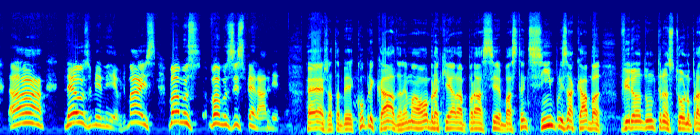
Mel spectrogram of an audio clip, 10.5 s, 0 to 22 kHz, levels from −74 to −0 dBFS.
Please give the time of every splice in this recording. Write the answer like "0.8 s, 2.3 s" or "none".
4.0 s

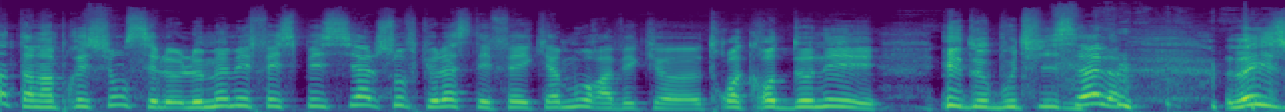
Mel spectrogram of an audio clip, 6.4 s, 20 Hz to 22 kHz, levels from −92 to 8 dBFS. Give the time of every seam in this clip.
4.7 s

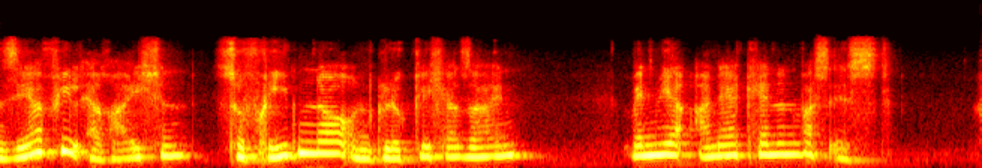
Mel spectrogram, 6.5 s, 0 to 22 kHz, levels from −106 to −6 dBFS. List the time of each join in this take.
1.4 s

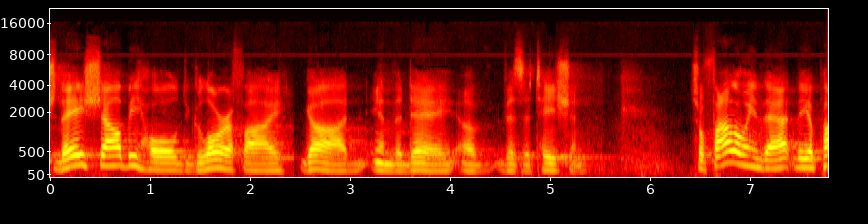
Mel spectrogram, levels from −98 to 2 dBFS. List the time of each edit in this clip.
2.4 s

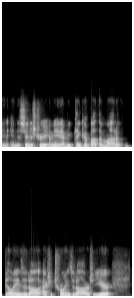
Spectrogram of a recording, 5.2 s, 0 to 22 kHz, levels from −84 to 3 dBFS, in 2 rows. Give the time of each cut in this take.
0.9 s

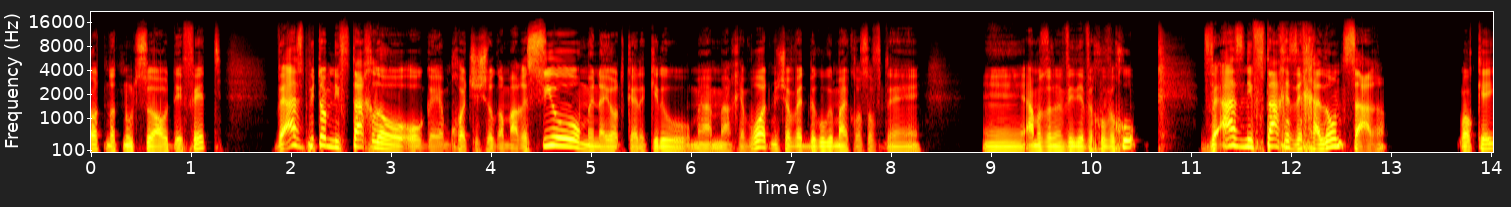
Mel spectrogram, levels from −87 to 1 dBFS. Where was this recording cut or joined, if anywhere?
none

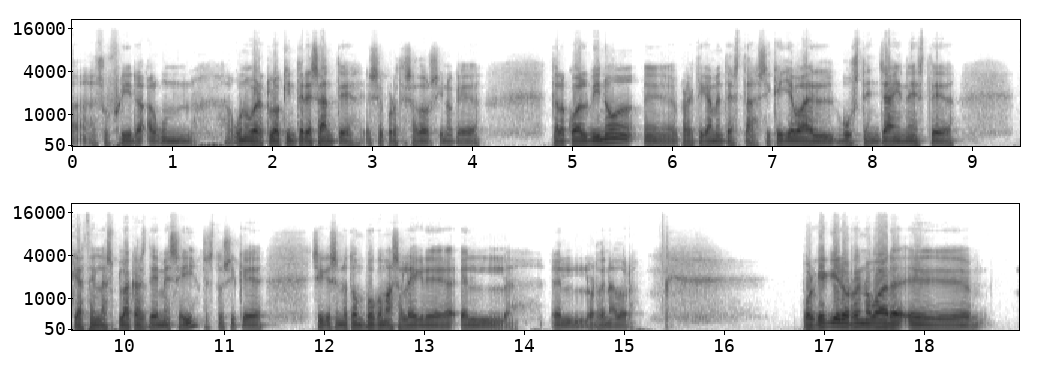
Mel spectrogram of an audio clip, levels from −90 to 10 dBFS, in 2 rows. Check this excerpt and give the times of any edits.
10.8 s

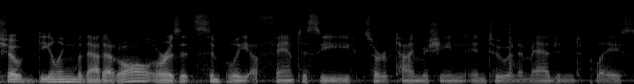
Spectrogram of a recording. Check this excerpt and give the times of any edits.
none

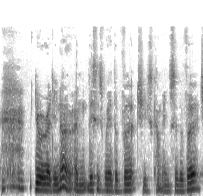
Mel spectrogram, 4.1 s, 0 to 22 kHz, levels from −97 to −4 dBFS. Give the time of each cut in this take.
none

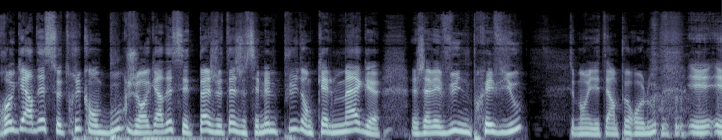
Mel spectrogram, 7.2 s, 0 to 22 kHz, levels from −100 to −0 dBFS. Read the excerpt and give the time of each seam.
5.7 s

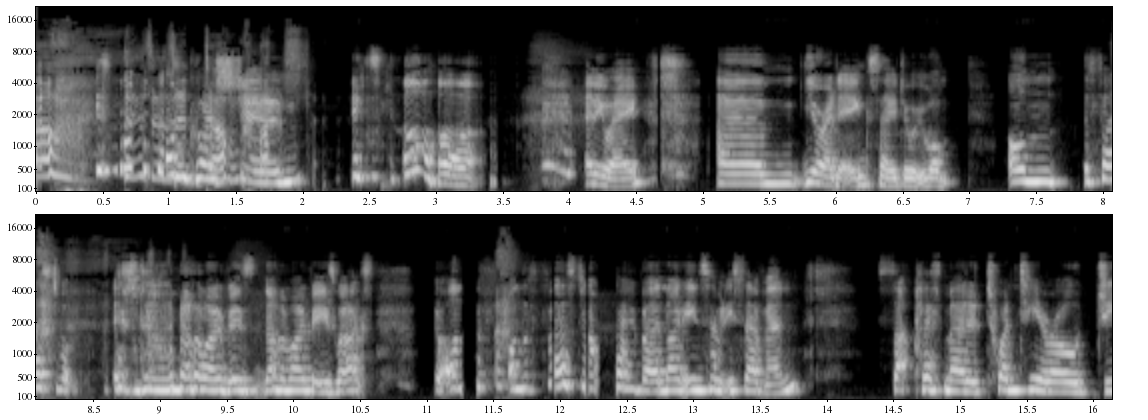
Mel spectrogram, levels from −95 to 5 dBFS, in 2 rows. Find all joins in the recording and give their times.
none

